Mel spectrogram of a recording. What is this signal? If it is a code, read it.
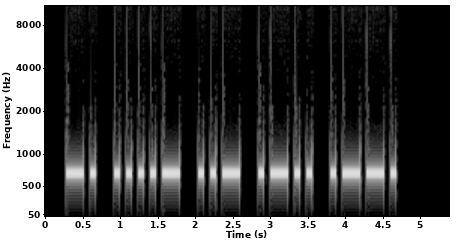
Morse code, heard as a keyed tone, about 16 wpm, 700 Hz. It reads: N4ULP
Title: USA Callsign DE Callsign - 5 Characters - 15wpm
